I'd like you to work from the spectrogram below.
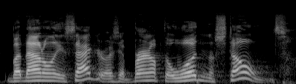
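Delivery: loud, fast preaching climax; preaching at full force. Acted. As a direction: proclaim it with fire.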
